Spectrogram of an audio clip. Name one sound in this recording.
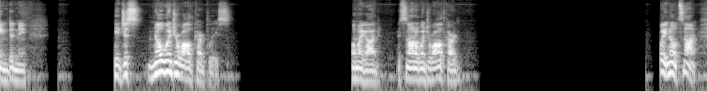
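A man talks with animation into a microphone, in short bursts with pauses.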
